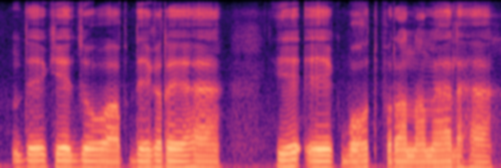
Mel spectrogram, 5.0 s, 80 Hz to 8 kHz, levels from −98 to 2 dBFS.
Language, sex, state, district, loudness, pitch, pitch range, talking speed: Hindi, male, Uttar Pradesh, Saharanpur, -15 LUFS, 105 Hz, 100-105 Hz, 145 wpm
